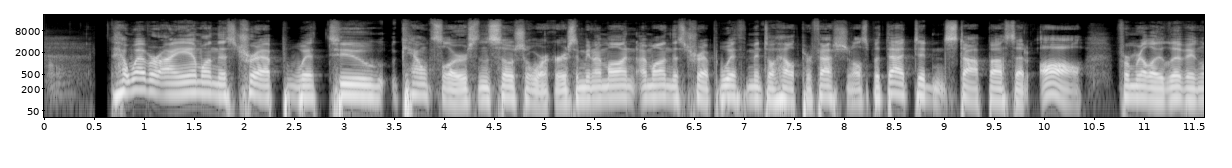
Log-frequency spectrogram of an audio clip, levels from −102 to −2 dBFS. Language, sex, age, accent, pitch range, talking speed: English, male, 30-49, American, 110-140 Hz, 175 wpm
